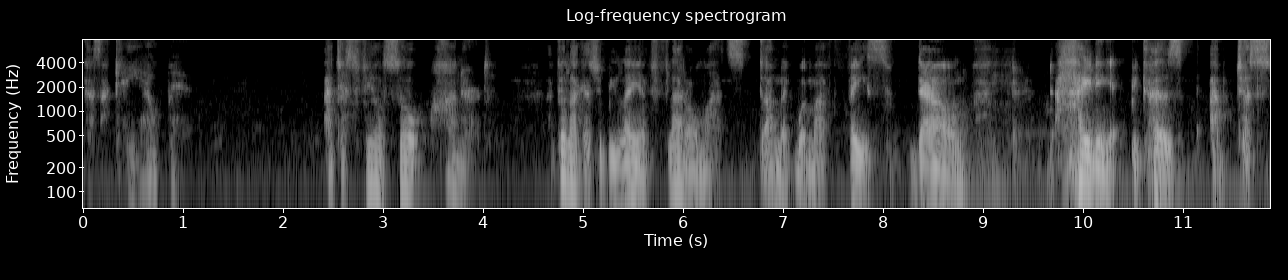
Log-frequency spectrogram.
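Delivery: put-on whisper. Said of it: "all of a sudden I'll drop to a whisper".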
